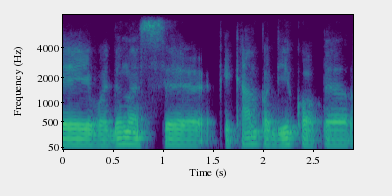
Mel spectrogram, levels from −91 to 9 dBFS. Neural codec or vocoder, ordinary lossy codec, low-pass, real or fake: none; Opus, 16 kbps; 7.2 kHz; real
